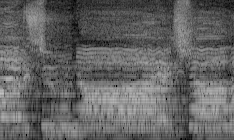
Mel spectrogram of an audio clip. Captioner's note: none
